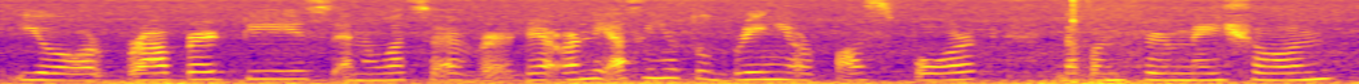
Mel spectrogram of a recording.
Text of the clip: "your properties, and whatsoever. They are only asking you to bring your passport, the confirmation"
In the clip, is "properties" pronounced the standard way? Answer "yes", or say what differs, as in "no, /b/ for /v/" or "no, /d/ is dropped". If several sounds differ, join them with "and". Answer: no, /s/ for /z/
